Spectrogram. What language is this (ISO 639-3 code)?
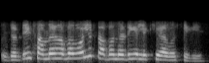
ori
